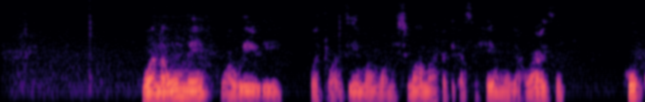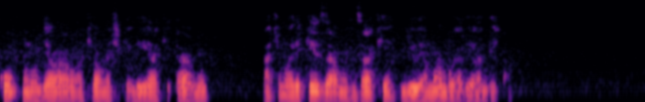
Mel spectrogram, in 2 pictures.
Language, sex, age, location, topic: Swahili, male, 25-35, Dar es Salaam, education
